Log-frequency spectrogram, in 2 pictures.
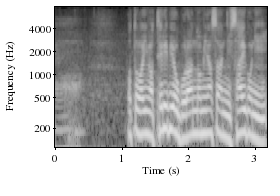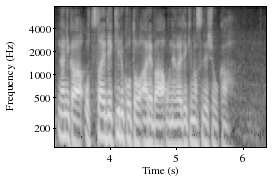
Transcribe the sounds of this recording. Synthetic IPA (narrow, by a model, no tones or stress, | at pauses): at̪o̞βaimat̪e̞ɾe̞bʲio̞ɡo̞ɾãnːo̞mʲinasãɲ̟ːisaiɡo̞ɲ̟inaɲ̟ikaʔo̞t͡sɨ̥t̪aid̪e̞kʲiɾɯ̟ko̞t̪o̞aɾe̞baʔo̞ne̞ɡaid̪e̞kʲimasɨd̪e̞ɕo̞ːka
